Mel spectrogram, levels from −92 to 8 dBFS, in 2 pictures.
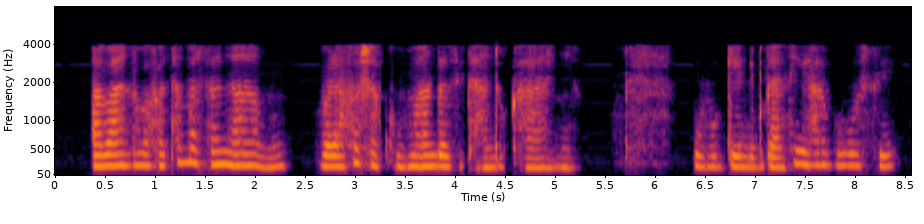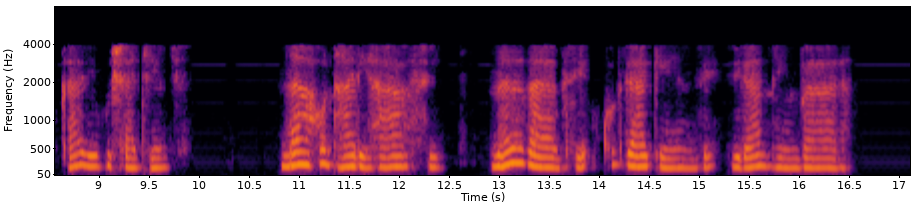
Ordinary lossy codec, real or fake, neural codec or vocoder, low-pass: AAC, 16 kbps; fake; vocoder, 22.05 kHz, 80 mel bands, HiFi-GAN; 7.2 kHz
